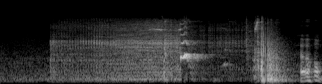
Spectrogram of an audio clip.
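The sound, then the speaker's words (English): A dog in a crate whines in a thin, high, sustained cry, then lets out a few sharp barks and yips near the end, moderately loud, with no one talking. “Because I mowed the grass yesterday, and he was perfectly fine running around the yard, acting like a dog. Yeah, this is typical crate stuff.”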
